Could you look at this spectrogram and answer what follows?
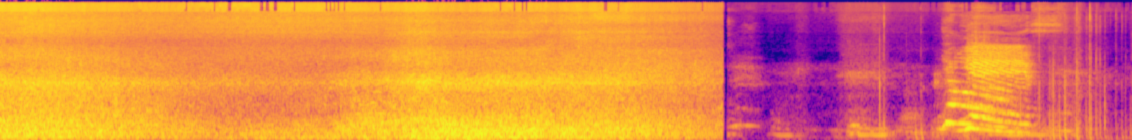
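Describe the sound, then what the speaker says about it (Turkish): Sea waves at Gazipaşa wash in a loud, continuous roar of surf and wind for several seconds, then cut off abruptly as a voice speaks up close. "biraz dalga var"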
